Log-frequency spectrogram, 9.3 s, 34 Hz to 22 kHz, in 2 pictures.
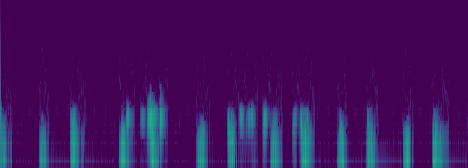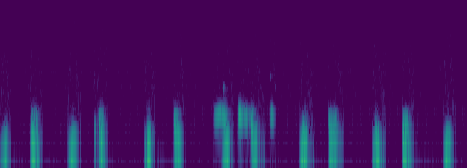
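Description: Low heart thumps at roughly 75–80 beats a minute, with a few rustling or shifting sounds mixed in; a resting heartbeat.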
